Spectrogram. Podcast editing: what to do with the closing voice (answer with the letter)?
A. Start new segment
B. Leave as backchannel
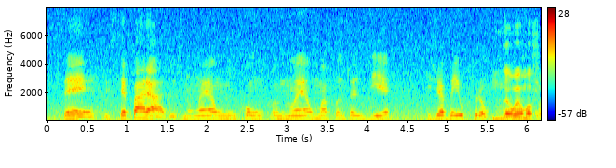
A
